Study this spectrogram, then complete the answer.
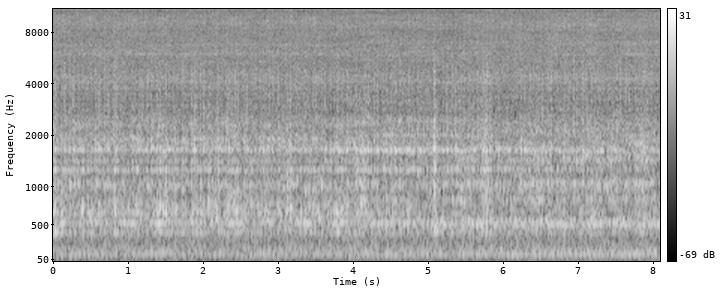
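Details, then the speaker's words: KitchenAid stand mixer (second unit, first stripped a gear) kneading bread dough on speed 1: steady motor drone under load with faint uneven rattle and odd sharp knock, something loose inside, cause unknown; hook not stalling. "Here, sounds like something's knocking around inside the machine. Like we got something inside the machine kicking around."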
